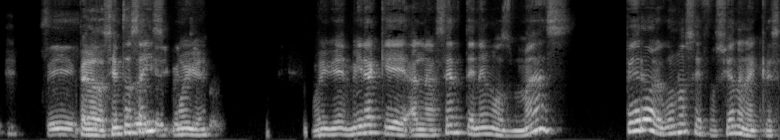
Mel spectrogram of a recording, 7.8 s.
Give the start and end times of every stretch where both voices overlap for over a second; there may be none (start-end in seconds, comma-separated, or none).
0.8-2.2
